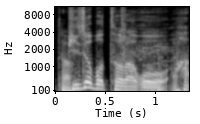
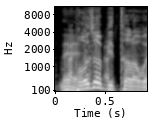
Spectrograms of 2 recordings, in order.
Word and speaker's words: 버저비터: 이제 벨 울리면서 넣는 골을 비저버터라고 하면 안 되죠. 버저비터라고 해야 되는데 제가 비저버터라고 했다고 저를 놀리는 댓글들이 황금 종료를 비웃으면서 비저버터라 그러냐.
